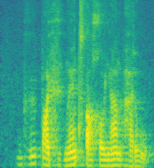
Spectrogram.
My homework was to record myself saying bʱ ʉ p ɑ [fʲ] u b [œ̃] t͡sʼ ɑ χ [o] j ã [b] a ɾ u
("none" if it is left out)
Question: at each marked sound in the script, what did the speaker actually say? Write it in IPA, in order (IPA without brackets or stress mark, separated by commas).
fʲ, ɛ̃, u, bʱ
